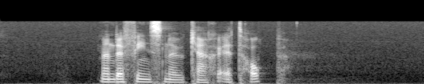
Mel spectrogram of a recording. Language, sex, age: Swedish, male, 30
